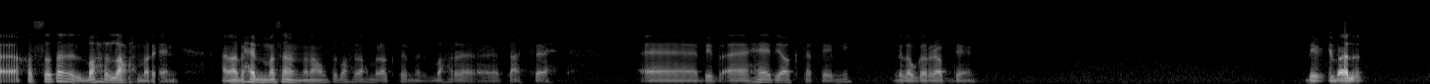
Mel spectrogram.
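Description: From 3.09 to 5.64 s there is automatic gain rising. As the talker moves away around 3 seconds, the input drops by about 16 dB. The gain control slowly adds about 4 dB, so the voice and the room noise swell together.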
